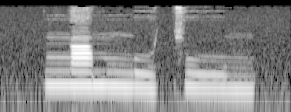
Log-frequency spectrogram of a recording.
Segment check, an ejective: absent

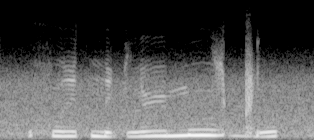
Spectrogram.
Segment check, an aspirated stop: absent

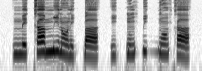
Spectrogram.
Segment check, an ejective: absent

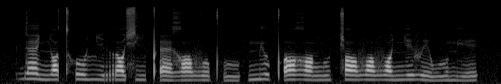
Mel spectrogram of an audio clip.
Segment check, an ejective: present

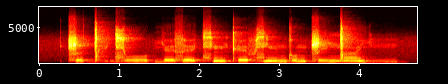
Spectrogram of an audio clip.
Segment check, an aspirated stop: present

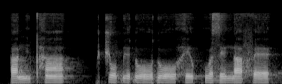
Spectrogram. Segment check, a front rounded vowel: absent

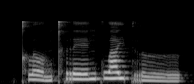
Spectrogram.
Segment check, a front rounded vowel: absent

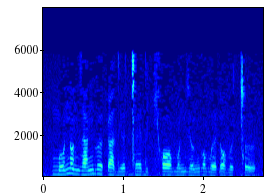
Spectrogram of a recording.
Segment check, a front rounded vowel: absent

